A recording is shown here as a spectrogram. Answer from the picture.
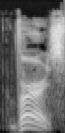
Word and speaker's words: vers: Vers for short. Pronounce verse as in a song.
